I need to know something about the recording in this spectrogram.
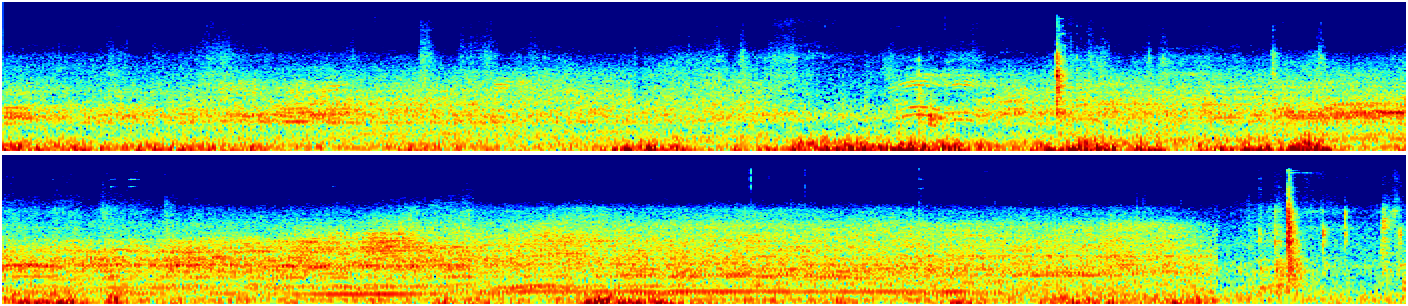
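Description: Low rumble of race car engines running in the background, with a few knocks and rustles as a driver climbs in through a stock car's window and settles into the seat.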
